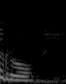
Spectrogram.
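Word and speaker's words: rho: ठीक है, डेंसिटी का ये सिंबल है, इसको कहते हैं रो। प्रोनाउंस क्या कहते हैं इसको? रो।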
